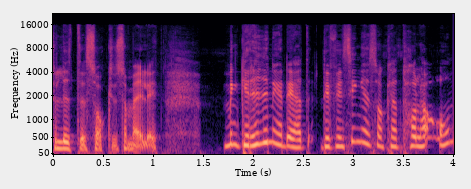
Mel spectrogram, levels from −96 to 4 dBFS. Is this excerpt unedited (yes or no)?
yes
